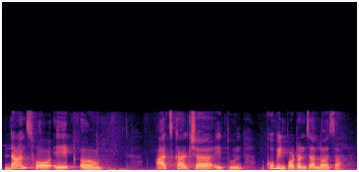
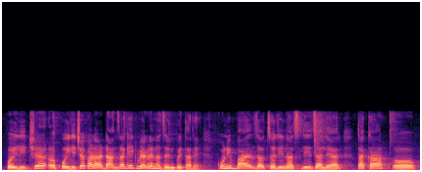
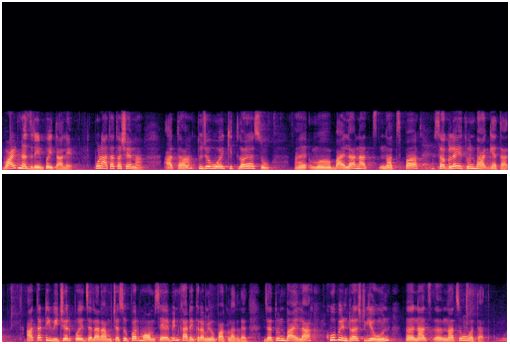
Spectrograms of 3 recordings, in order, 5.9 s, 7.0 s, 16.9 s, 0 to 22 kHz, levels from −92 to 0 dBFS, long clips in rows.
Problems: constant background noise, background conversations at intervals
